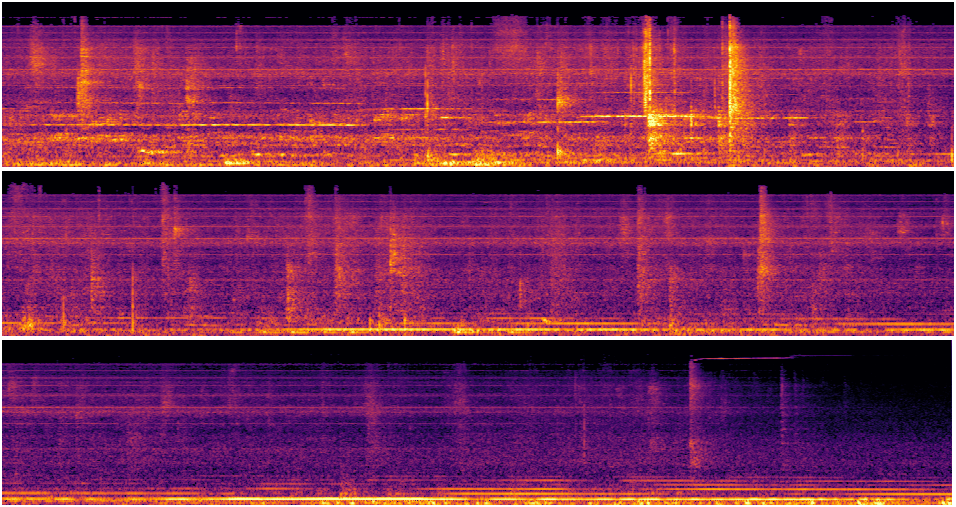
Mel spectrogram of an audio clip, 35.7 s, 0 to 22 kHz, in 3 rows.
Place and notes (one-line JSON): {"description": "Meetfactory, and art residency place in Prague, recorded during the performance of Handa Gote troupe.", "latitude": "50.06", "longitude": "14.41", "altitude": "197", "timezone": "Europe/Berlin"}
